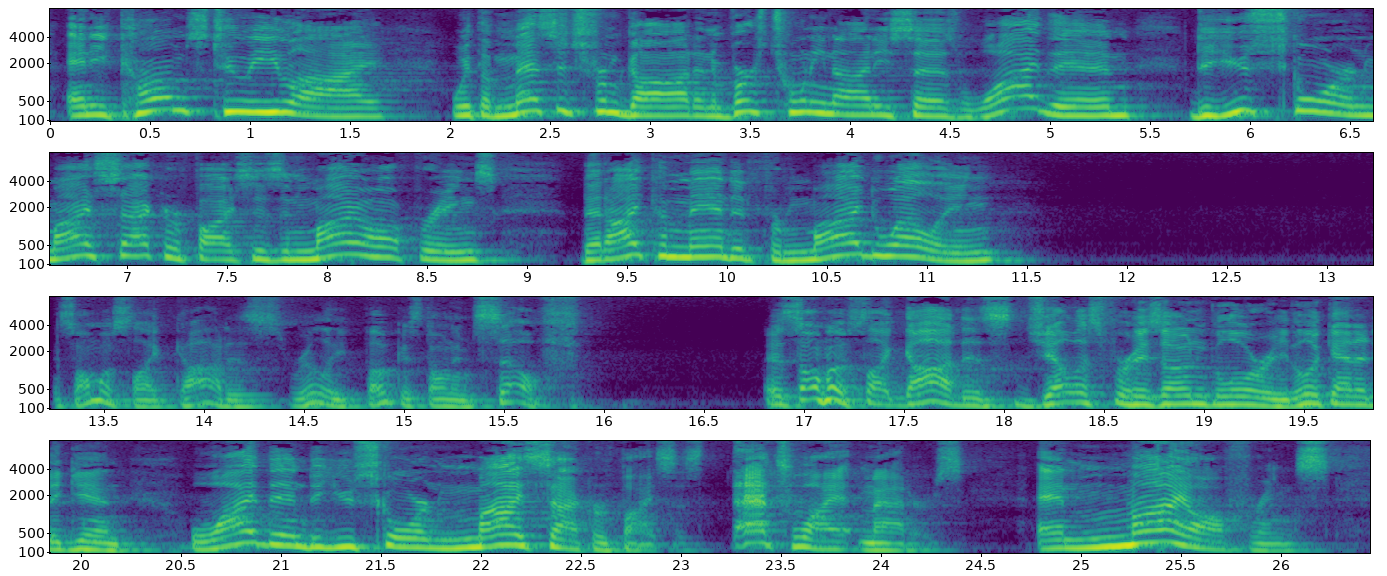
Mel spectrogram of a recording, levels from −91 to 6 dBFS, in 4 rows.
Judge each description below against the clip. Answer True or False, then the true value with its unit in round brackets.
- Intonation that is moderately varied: False (6.4 semitones)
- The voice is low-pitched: False (180 Hz)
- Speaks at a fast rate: False (155 wpm)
